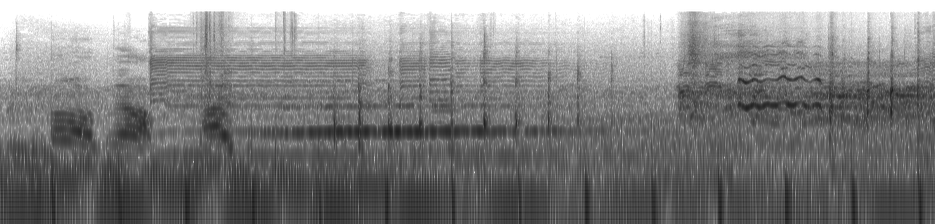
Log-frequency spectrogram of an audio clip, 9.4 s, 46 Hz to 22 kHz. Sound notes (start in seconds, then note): 1.4 jazz music; 3.6 knocking; 6.8 laughs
